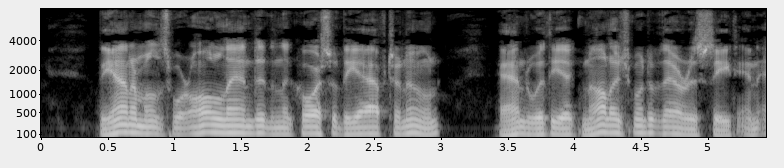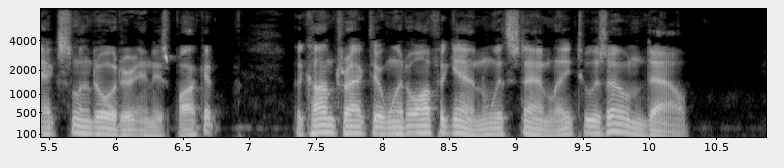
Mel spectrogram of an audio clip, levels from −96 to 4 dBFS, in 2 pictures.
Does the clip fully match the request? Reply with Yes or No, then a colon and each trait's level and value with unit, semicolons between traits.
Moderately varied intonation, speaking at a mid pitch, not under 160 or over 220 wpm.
No: average, 3.7 semitones; low, 105 Hz; average, 195 wpm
